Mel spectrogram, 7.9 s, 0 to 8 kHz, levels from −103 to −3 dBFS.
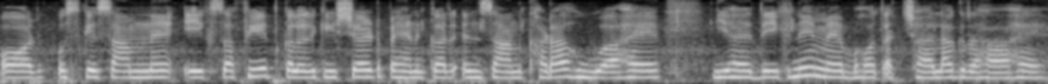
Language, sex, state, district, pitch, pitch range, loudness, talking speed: Hindi, female, Uttar Pradesh, Hamirpur, 235 Hz, 230-245 Hz, -18 LUFS, 170 wpm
